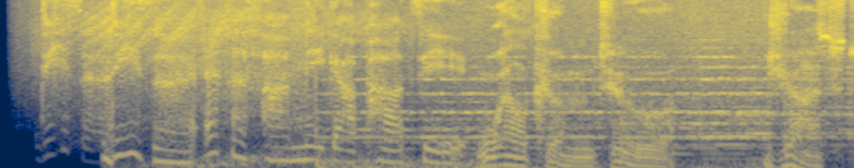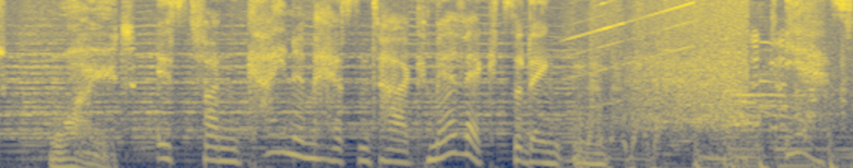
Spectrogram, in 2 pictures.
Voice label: Station Voice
